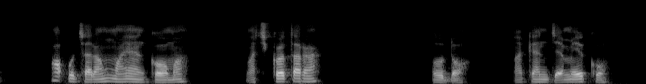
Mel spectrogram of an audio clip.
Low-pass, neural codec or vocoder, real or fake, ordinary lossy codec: 7.2 kHz; codec, 16 kHz, about 1 kbps, DyCAST, with the encoder's durations; fake; none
